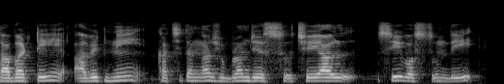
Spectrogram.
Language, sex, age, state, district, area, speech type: Telugu, male, 18-30, Telangana, Ranga Reddy, urban, spontaneous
